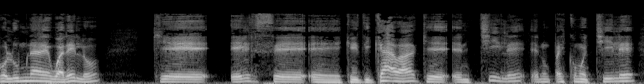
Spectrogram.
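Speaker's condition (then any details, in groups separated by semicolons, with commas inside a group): No condition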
